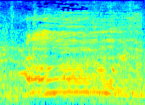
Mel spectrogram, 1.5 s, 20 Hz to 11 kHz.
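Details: Sahiwal bull calf, six to seven months old, at a cattle market in Chuadanga, Bangladesh, 16 January 2025; one steady, tonal moo holds level and then dips slightly at the end, over a murmur of market voices.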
